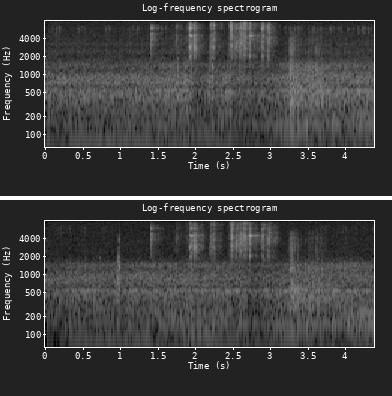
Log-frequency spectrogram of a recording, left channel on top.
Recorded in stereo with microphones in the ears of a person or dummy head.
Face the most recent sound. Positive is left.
turn(degrees=25)  # may be behind; listen again after turning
